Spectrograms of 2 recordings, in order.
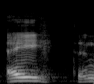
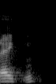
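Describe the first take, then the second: First: The first vowel is a long A. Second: The first vowel is a short A. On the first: The speaker calls it right. "It's a long A, you pronounce it Aten" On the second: The speaker calls it wrong. "not Aten"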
